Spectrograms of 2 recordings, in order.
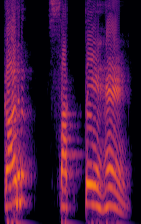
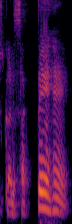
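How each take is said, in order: First: Slow, deliberate stress on "कर सकते हैं"; emphatic repeat. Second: Said in the usual way. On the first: Shown as a demonstration. Teacher stressing it is optional, slow emphatic "कर सकते हैं". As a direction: spell out "कर सकते हैं" word by word, slowly.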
